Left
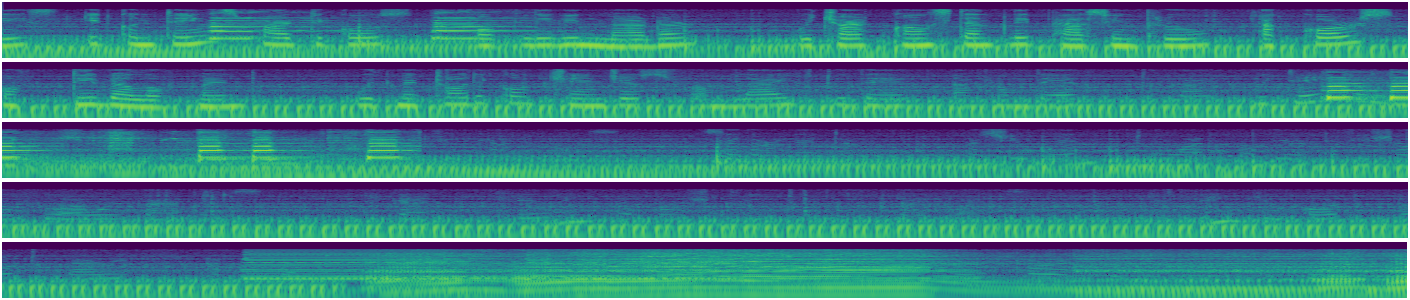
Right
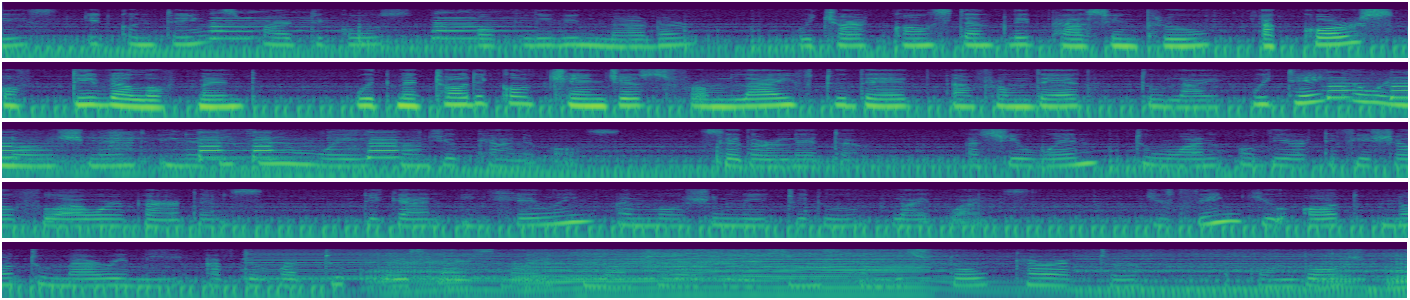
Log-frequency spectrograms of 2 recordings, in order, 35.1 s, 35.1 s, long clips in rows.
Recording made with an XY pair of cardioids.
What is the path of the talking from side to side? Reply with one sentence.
In this clip you hear the talking travel towards the right.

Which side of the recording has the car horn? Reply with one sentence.
You can hear the car horn on the left.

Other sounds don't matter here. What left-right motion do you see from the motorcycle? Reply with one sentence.
In this clip you hear the motorcycle stay in one place.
